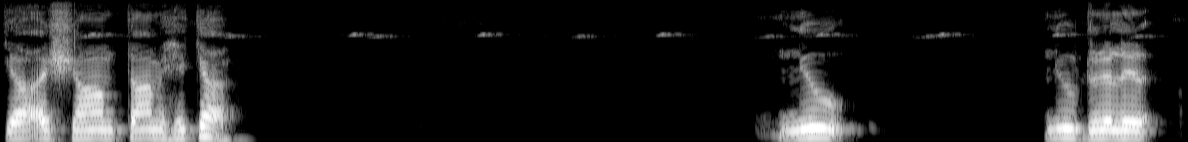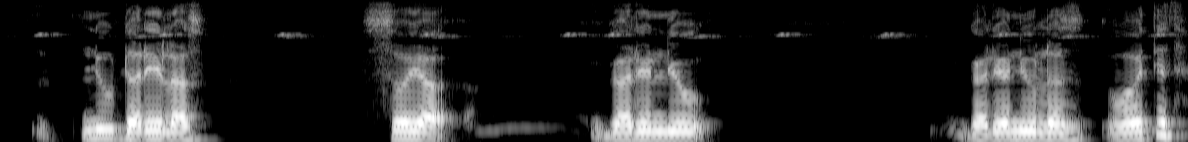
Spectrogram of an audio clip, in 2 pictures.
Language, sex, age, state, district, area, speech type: Kashmiri, other, 45-60, Jammu and Kashmir, Bandipora, rural, read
